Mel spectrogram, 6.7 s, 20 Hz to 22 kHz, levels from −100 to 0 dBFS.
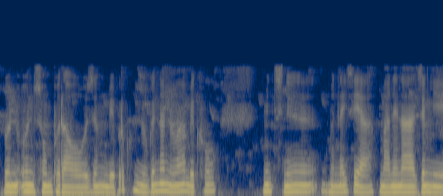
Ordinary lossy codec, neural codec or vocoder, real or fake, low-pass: none; none; real; 5.4 kHz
